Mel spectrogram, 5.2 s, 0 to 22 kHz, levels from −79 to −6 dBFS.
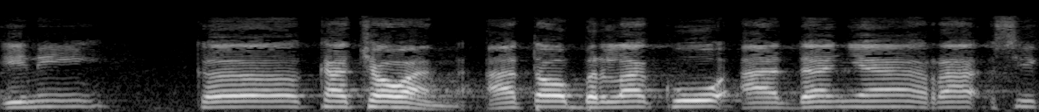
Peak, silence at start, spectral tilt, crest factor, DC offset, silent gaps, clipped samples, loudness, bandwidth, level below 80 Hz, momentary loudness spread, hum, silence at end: -6 dBFS; 0 s; -4.5 dB/octave; 16 dB; under 0.1%; none; under 0.1%; -23 LUFS; 12 kHz; -66 dBFS; 10 LU; none; 0 s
